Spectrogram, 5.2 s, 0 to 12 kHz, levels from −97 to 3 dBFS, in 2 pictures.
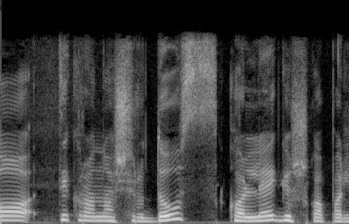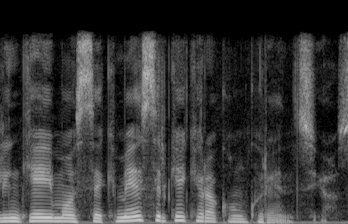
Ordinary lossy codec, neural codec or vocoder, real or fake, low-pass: MP3, 96 kbps; none; real; 9.9 kHz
